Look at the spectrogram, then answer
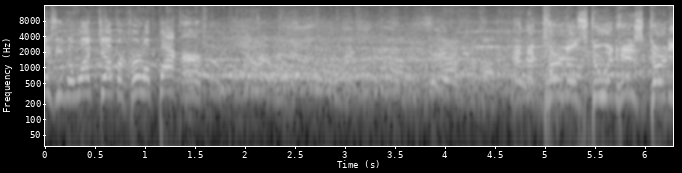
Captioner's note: applause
